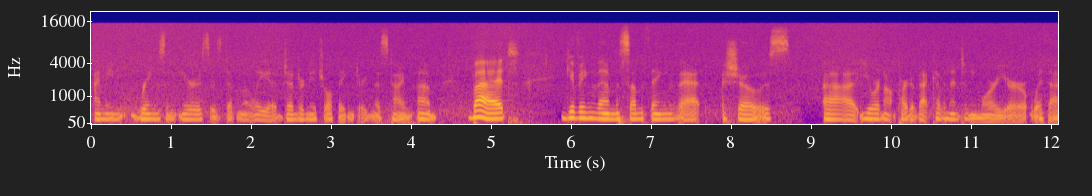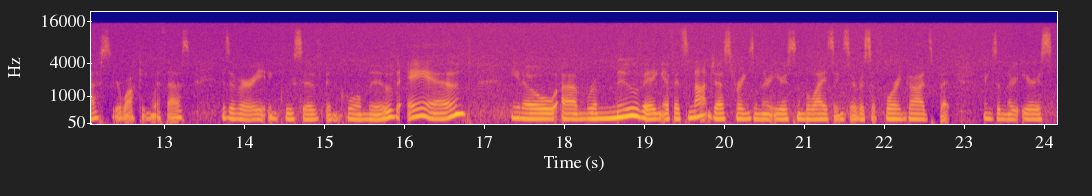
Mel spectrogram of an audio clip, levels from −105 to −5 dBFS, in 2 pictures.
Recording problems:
hiss; noticeable; throughout; 10 dB below the speech

